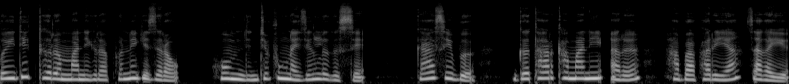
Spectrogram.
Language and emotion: Bodo, neutral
